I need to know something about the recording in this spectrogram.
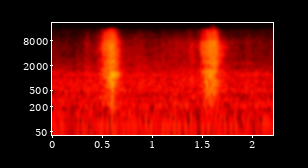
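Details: Two brief, hissy bursts about a second apart from an adult: two soft sneezes.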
